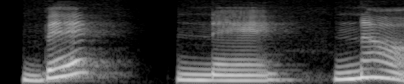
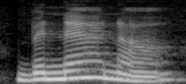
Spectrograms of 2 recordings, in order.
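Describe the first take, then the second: First: "Banana" slowly split as ba, na, na; three separate beats on "Banana"; syllable by syllable. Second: Said in the usual way. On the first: Shown as a demonstration. Teacher has class repeat, "Banana" broken in three. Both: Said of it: "तीन syllables में divide".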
